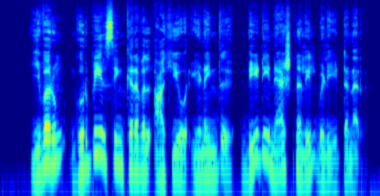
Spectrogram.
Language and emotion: Tamil, neutral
